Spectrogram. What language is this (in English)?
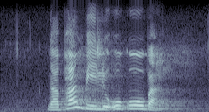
Xhosa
